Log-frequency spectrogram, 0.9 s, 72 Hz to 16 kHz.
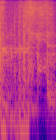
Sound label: Fill 140 BPM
